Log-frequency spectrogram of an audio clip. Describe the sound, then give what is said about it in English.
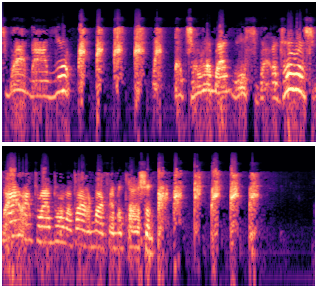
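A person does a Donald Duck impersonation, a rapid stream of raspy, squawking, garbled syllables delivered loud for several seconds before stopping abruptly. “Why don't you do a Donald Duck impersonation?”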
